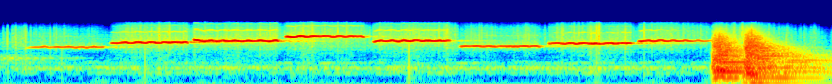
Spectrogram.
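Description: A solo human whistler carries the theme melody of The Whistler radio drama: a series of sustained, clear pitched notes stepping up and down, loud and close, ending in a sudden swelling burst of orchestral sound.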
